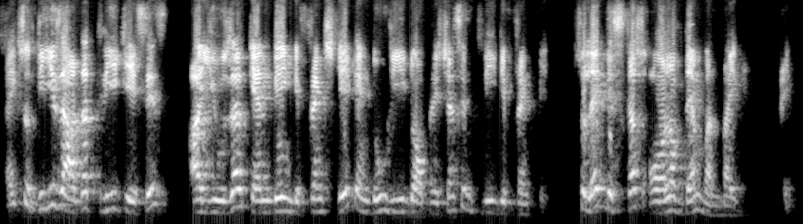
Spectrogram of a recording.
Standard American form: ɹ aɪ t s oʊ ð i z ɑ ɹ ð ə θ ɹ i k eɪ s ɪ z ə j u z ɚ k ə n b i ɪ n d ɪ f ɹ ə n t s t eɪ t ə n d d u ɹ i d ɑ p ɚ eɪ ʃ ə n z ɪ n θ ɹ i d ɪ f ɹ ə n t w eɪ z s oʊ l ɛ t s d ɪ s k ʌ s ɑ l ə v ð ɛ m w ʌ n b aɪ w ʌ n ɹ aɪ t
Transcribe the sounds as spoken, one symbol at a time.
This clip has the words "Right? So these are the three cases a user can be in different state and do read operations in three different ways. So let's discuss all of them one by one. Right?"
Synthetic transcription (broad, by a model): ɹ aɪ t s oʊ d i z ɑ ɹ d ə t ɹ i k eɪ s ɪ z ə j u z ɚ k ə n b i ɪ n d ɪ f ɹ ə n t s t eɪ t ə n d d u ɹ i d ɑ p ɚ eɪ ʃ ə n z ɪ n t ɹ i d ɪ f ɹ ə n t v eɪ s oʊ l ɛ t d ɪ s k ʌ s ɑ l ə v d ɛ m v ʌ n b aɪ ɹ aɪ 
